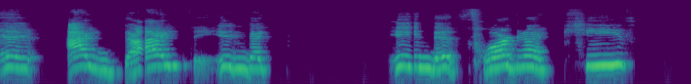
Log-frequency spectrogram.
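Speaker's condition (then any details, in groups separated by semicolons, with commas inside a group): Cerebral palsy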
